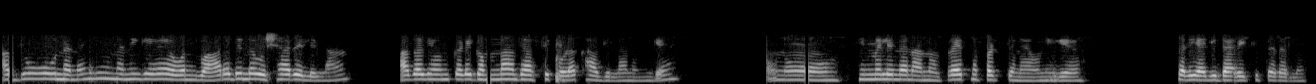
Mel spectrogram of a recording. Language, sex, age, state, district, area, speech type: Kannada, female, 18-30, Karnataka, Davanagere, rural, conversation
